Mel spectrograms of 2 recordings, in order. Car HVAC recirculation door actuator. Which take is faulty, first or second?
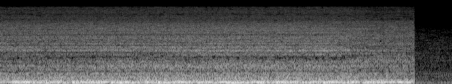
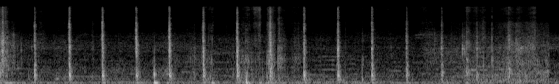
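second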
